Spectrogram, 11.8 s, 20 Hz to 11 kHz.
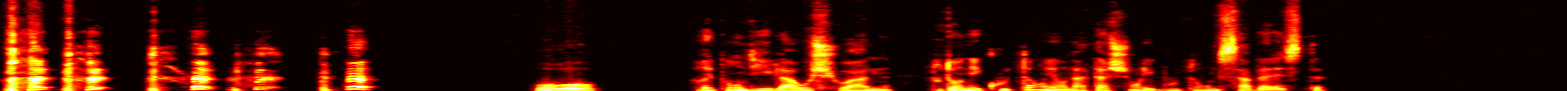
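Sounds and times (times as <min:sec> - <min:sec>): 
coughing fit of harsh throaty coughs: 0:00.0 - 0:02.9
speech: 0:05.3 - 0:10.1.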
